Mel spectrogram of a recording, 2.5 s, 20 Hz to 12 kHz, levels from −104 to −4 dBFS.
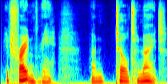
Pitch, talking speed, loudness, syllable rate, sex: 100 Hz, 120 wpm, -20 LUFS, 4.9 syllables/s, male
